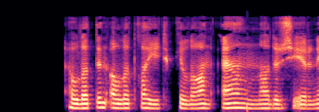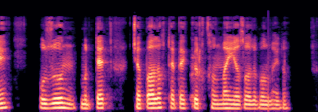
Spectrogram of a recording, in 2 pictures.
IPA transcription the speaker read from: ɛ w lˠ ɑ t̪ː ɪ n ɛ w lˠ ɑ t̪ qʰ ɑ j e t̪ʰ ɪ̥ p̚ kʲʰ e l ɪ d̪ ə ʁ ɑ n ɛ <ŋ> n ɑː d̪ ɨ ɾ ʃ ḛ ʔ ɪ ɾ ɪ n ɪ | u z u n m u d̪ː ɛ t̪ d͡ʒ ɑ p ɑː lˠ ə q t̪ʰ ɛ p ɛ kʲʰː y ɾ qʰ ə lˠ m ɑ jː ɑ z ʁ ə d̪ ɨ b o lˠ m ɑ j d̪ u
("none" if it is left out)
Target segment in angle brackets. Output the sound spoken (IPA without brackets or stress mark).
ŋ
